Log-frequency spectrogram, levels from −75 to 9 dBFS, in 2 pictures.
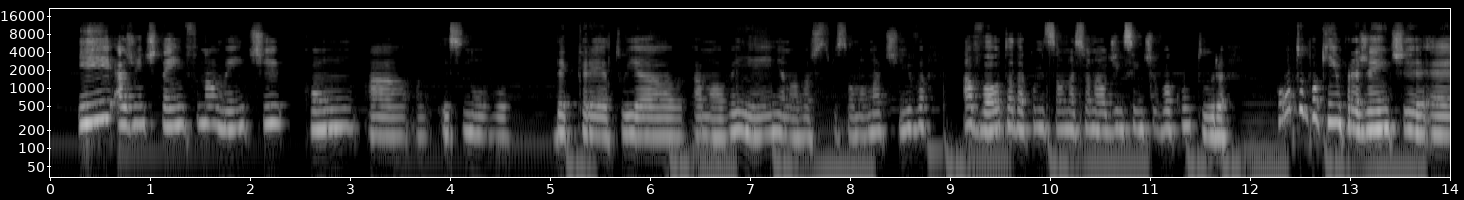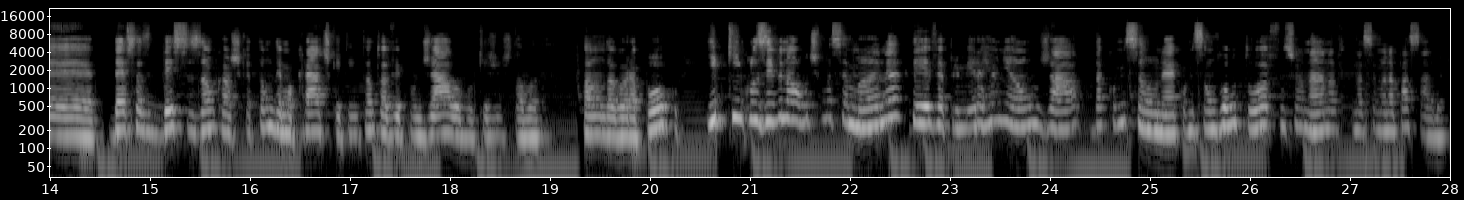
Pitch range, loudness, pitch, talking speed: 170-235 Hz, -29 LUFS, 200 Hz, 180 wpm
